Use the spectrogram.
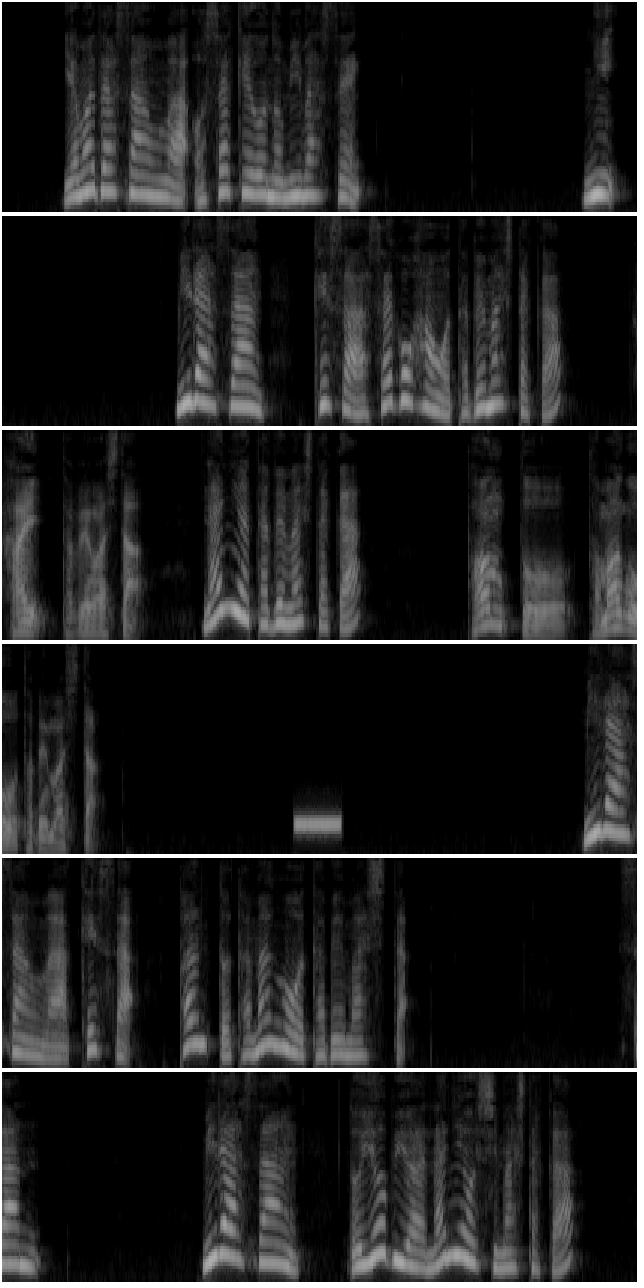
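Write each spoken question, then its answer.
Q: ミラーさんは今朝パンと卵を食べました。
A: ○(正しい)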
